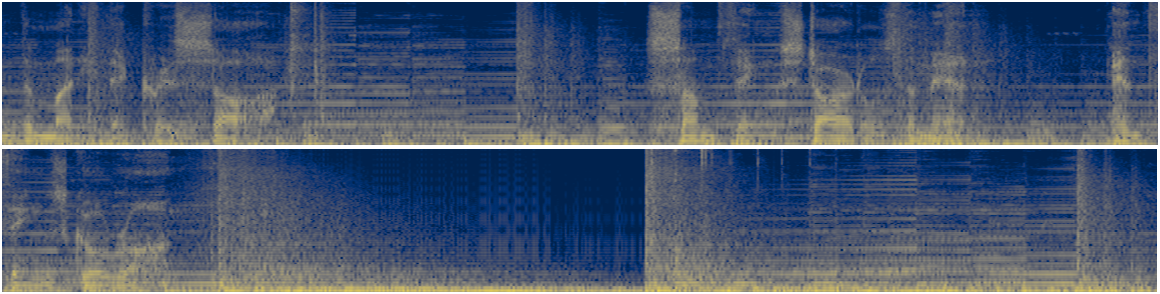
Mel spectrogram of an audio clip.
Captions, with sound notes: Something startles the men and things go wrong. (long gun fires) (dramatic music)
